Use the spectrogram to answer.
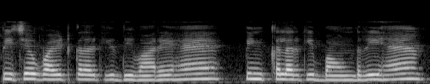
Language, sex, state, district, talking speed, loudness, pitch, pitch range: Hindi, female, Uttar Pradesh, Shamli, 155 wpm, -16 LUFS, 230 Hz, 220-250 Hz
